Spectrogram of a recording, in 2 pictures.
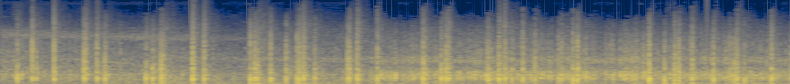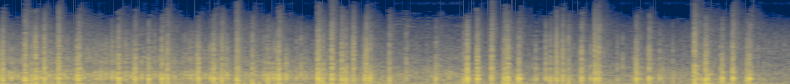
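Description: Fireworks display: a dense, unbroken run of sharp pops and bangs, many each second, from crackling aerial shells.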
